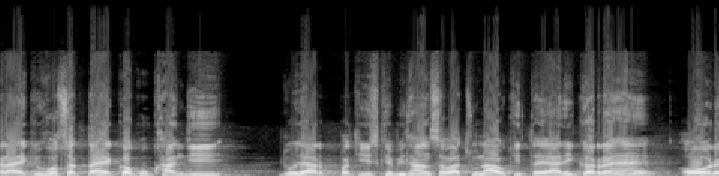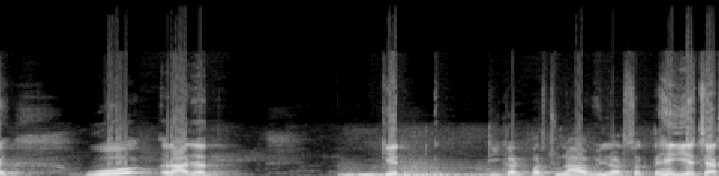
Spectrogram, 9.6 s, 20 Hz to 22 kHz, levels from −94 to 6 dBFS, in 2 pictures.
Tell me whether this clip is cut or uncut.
uncut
